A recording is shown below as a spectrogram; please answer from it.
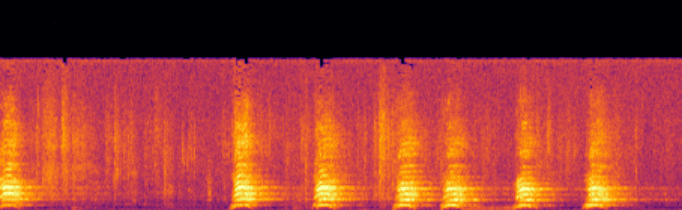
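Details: Dogs baying at wild boar inside a training enclosure: after a quiet start, a run of six sharp harmonic barks spaced about half a second apart.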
